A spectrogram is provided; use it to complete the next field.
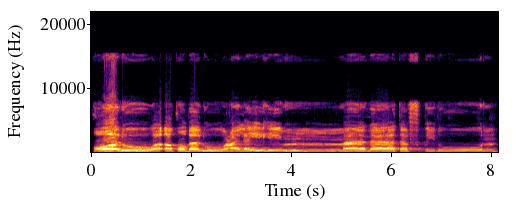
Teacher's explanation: قاف حروف مستعلیہ میں سے ہے اور قاف حروف قلقلہ میں سے بھی ہے، اور قاف کے اوپر جزم ہے تو قاف میں قلقلہ کرنا ہے، یعنی قاف کو ادا کرتے وقت اس کی آواز اپنے مخرج سے ٹکر کھا کر الگ ہو جائے گی، تو قاف کو پر بھی پڑھنا ہے اور قاف میں قلقلہ بھی کرنا ہے۔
